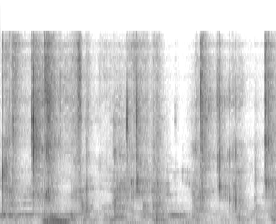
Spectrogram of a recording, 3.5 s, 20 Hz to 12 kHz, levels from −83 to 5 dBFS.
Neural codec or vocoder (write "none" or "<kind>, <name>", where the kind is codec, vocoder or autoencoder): codec, SNAC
